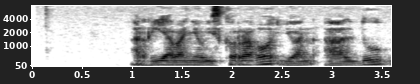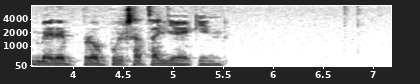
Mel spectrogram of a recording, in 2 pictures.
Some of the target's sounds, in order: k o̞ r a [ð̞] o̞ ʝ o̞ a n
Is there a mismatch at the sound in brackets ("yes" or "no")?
yes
